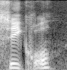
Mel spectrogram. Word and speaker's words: SQL: dropping okay what does sql's mean it means structured query language it's pronounced sequel it's a domain-specific language and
